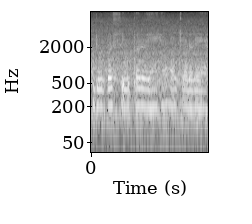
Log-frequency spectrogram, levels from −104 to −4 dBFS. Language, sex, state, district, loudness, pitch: Hindi, female, Rajasthan, Bikaner, -17 LUFS, 195 Hz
